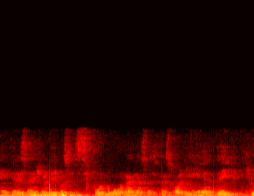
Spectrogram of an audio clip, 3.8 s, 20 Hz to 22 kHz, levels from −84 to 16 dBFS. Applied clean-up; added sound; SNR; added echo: none; Walk, footsteps; -3 dB; reverberation time 0.8 s.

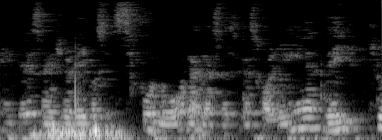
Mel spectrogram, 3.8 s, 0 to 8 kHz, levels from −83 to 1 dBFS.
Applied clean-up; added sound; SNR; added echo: classical method WPE with log-MMSE.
